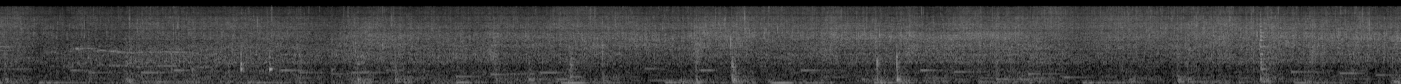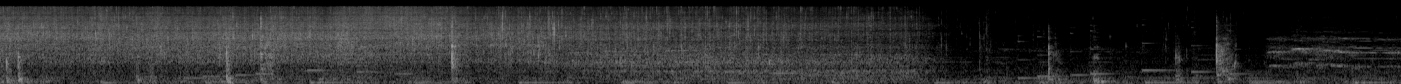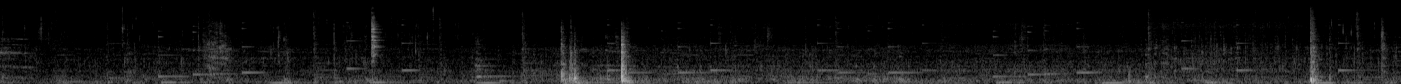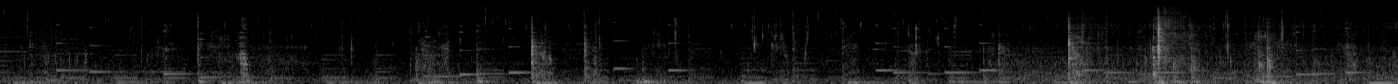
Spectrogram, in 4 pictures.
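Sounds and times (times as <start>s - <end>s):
food sizzling in hot oil: 0.0s - 23.6s, 48.3s - 56.0s.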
